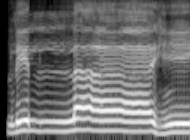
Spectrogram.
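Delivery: লিল্লাহি with লা drawn out; slow, elongated la; long la. Shown as a demonstration. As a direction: stretch the লা in লিল্লাহি. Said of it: "লা টান হবে".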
